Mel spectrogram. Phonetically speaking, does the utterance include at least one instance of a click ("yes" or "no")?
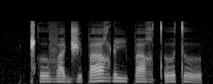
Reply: yes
